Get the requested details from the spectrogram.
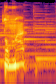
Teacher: La letra T representa un fonema oclusivo dental sordo de tomate.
